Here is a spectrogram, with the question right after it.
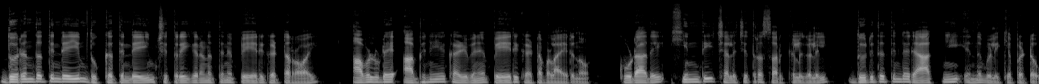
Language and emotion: Malayalam, neutral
